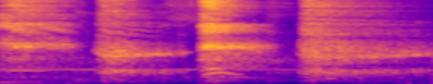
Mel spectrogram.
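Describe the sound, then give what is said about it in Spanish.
Deep breathing: four loud, airy breaths in and out in steady succession, with no talking. “respira hondo, cálmate, ve despacio. Tú frena un poco y respira.”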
